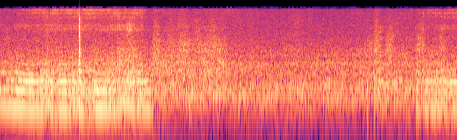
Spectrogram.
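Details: Magyar Vizsla family sleeping: a single humming, slightly whistling snore in the first second and a half, followed by soft breathing and a faint click.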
